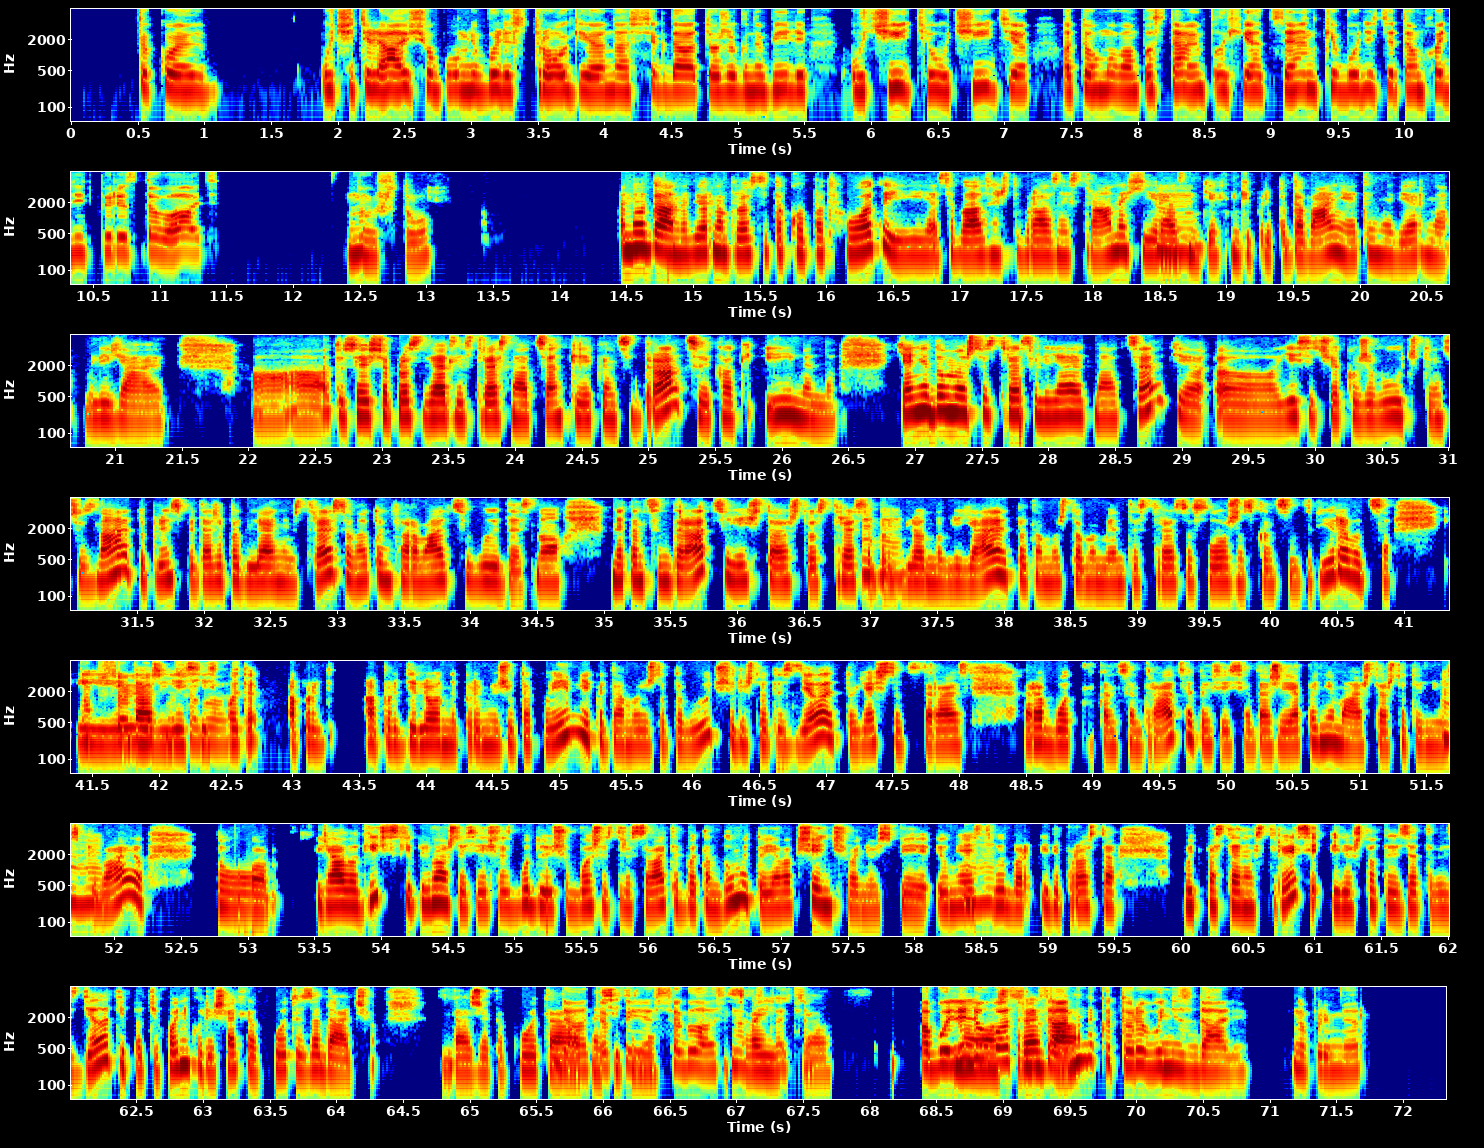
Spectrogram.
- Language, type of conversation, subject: Russian, unstructured, Как справляться с экзаменационным стрессом?
- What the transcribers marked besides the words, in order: other background noise; tapping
